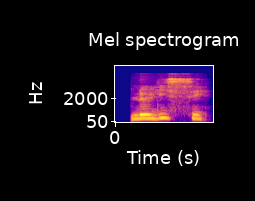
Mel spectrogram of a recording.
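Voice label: "le lycee", French; utiles escolares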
